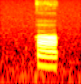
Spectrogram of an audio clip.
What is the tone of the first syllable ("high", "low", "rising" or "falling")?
low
